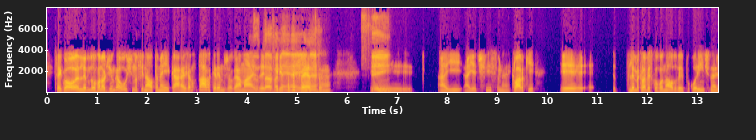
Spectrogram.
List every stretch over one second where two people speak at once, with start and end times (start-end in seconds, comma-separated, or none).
4.1-5.4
